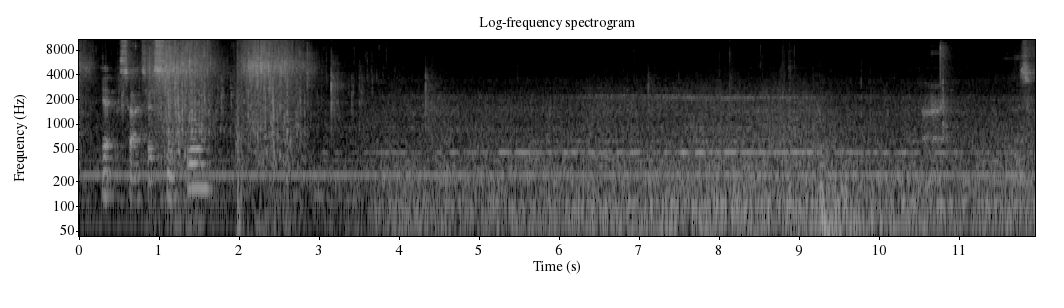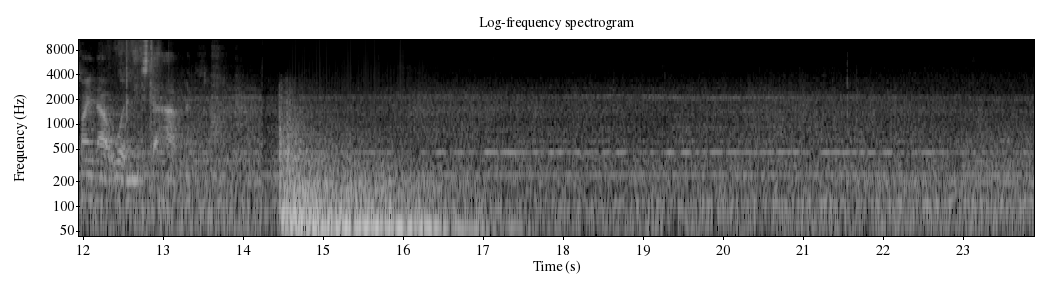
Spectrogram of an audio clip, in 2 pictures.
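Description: A low steady hum drones.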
